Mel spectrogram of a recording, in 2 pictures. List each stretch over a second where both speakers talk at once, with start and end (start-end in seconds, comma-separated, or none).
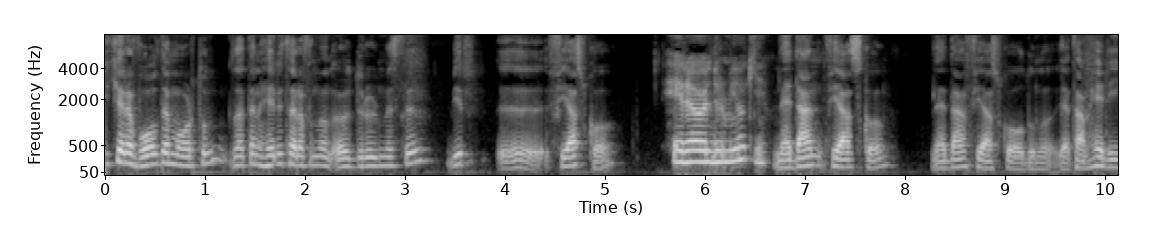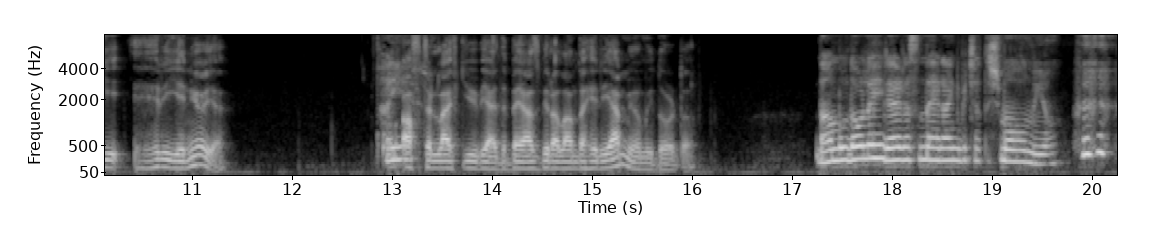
none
